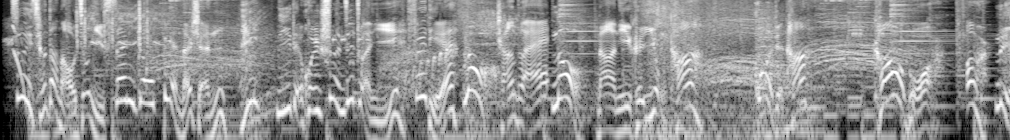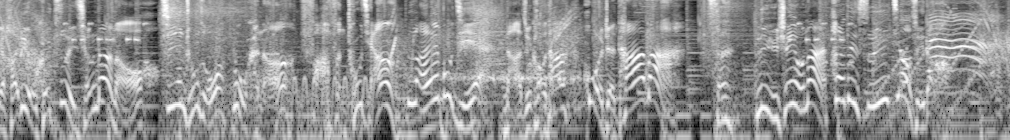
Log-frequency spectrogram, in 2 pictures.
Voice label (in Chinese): 广告; 节日; 飞碟说最强大脑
